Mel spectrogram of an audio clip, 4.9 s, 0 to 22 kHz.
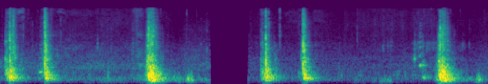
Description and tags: Opening and closing a car door
Opening and closing the passenger-side door of a 2007 Toyota Camry.
Camry, close, closing, door, opening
